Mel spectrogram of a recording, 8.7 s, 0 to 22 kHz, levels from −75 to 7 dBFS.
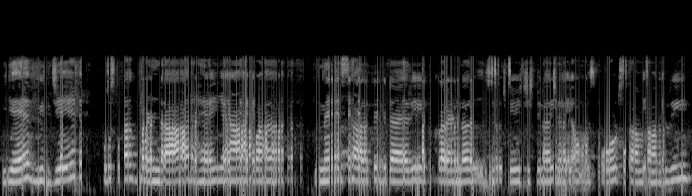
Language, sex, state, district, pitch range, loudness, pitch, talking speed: Hindi, male, Rajasthan, Jaipur, 210-230 Hz, -17 LUFS, 215 Hz, 125 wpm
